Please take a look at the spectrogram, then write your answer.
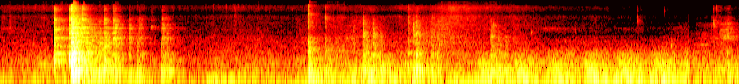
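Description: A utensil stirs black urad dal porridge in a cooking pot, giving scattered scrapes and light clinks against the metal, with one louder knock near the start, all fairly quiet and close, with no speech.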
